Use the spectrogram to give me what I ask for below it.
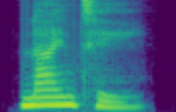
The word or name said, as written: ninety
